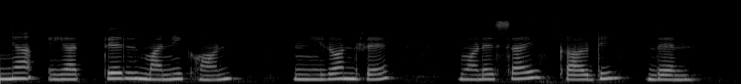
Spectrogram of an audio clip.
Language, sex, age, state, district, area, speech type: Santali, female, 18-30, West Bengal, Bankura, rural, read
